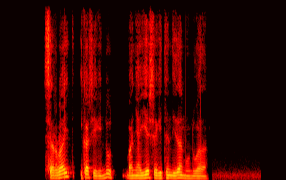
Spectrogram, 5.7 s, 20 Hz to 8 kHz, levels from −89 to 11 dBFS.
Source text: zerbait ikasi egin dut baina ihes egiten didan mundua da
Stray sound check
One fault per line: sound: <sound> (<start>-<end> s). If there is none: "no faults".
no faults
